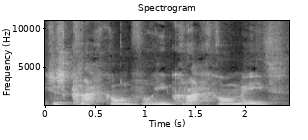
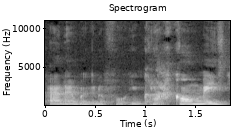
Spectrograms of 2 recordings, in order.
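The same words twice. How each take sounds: First: Mock Scouser accent. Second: Said in the usual way. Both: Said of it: "I'm pretty good with a Scouser accent".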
